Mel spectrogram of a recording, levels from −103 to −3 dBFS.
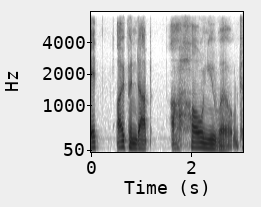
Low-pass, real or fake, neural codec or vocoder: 7.2 kHz; real; none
